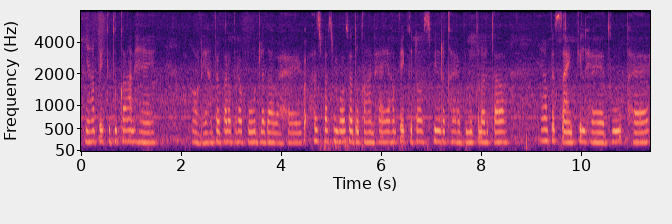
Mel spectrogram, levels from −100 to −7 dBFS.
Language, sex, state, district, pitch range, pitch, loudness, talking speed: Hindi, female, Bihar, Jahanabad, 215-235 Hz, 225 Hz, -31 LUFS, 180 wpm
